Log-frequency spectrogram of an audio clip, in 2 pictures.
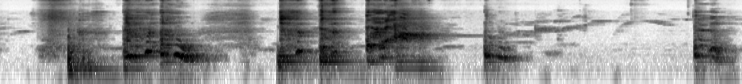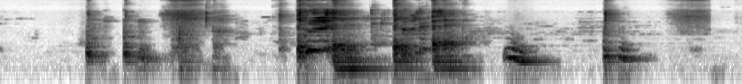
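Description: Repeated wet, forceful coughs in bursts with pauses and throat clearing in a quiet room; productive-sounding cough.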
